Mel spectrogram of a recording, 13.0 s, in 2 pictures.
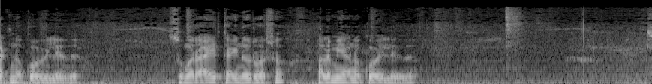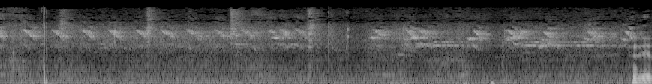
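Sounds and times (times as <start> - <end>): small bird chirping: 4.5 - 13.0.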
